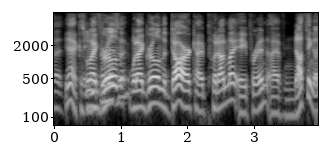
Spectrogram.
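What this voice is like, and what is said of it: Usual voice. Nothing is said of it.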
